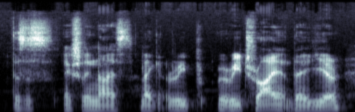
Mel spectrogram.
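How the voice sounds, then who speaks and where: Music plays in the background behind a man with a German accent. He speaks very slowly at a fairly low pitch. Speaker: language learner vlogger. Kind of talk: casual language practice. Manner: halting.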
